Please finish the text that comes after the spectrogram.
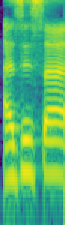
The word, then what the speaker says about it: Azusa: Azusa as well, who helped kick Yui's butt into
